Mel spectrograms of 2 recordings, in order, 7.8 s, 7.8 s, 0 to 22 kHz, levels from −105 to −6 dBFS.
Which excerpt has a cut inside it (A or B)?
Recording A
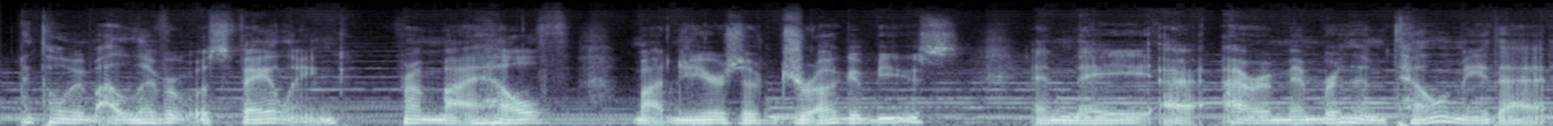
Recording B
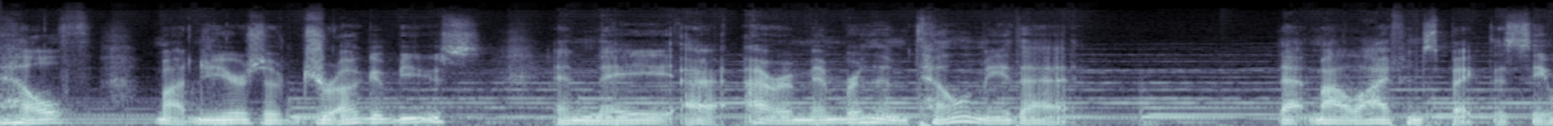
B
